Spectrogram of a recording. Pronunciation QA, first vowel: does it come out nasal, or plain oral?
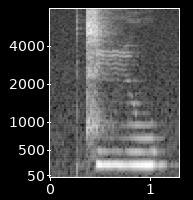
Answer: oral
